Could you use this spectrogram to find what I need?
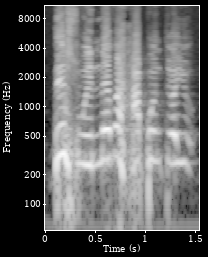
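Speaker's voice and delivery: loud, high, forceful protest; Peter's reprimand. Acted. Peter refusing to let Jesus face the cross, loud protest. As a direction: forbid it at full voice. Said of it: "and reprimanded him".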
